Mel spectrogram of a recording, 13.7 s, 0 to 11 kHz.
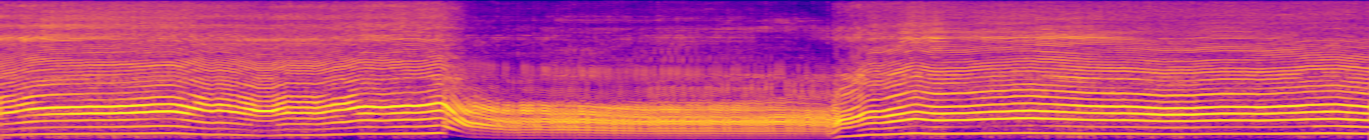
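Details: Brand new, unbroken-in Wemars 6220 clone chainsaw: high-revving two-stroke drops pitch while cutting wood, climbs back cleanly, strong even running; normal cutting under load.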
